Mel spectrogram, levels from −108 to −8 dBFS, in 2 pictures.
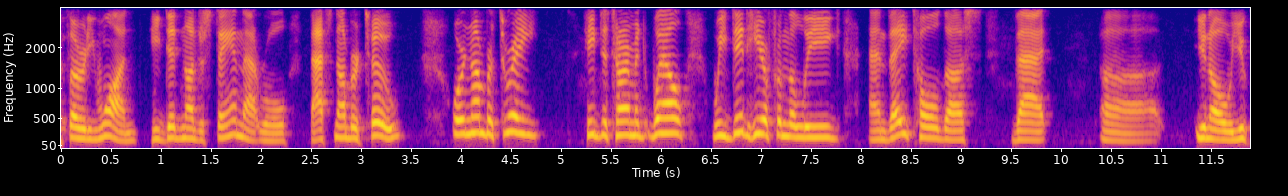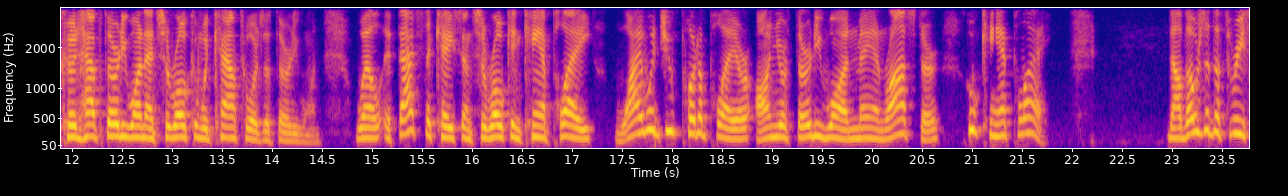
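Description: Speech recording, no technical faults audible anywhere in it.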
